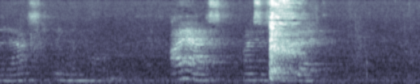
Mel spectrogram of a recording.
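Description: Brief stretches of a person's voice, then a single loud cough nearly three seconds in.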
